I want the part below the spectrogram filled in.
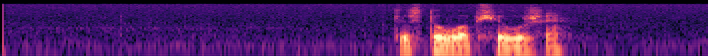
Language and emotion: Russian, neutral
